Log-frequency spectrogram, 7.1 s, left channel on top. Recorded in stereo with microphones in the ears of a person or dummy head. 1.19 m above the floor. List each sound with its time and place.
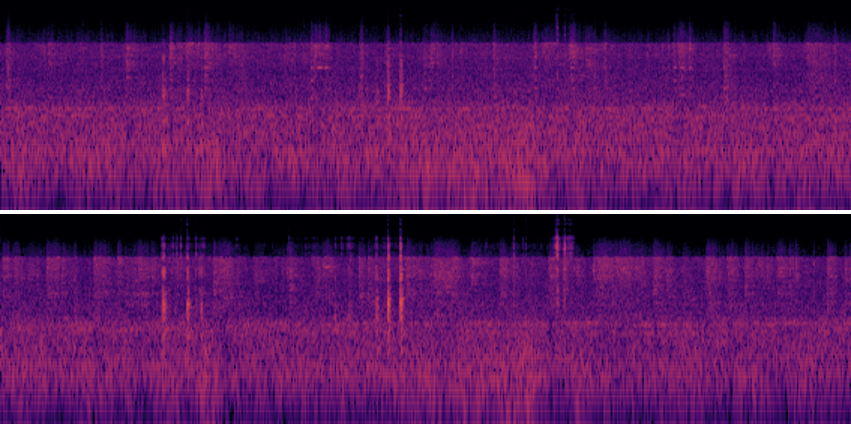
1.3 s a running tap: 75° right (ahead or behind)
